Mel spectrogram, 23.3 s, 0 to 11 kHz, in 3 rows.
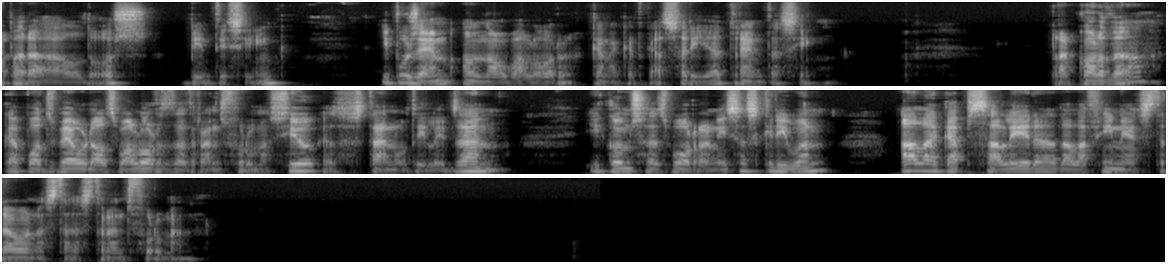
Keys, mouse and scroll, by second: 1.4 BackSpace, 3.9 3, 4.9 5, 6.2 Return, 7.1-8.1 scroll down 1, 8.1-9.7 shift+scroll up 2, 8.5 typing, 8.7 shift+middle click, 9.9-11.0 scroll up 1, 11.0-11.6 shift+middle drag, 11.0 typing, 14.7 g, 16.3 click, 17.8 g, 18.8 z, 20.0 1, 20.6 2.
